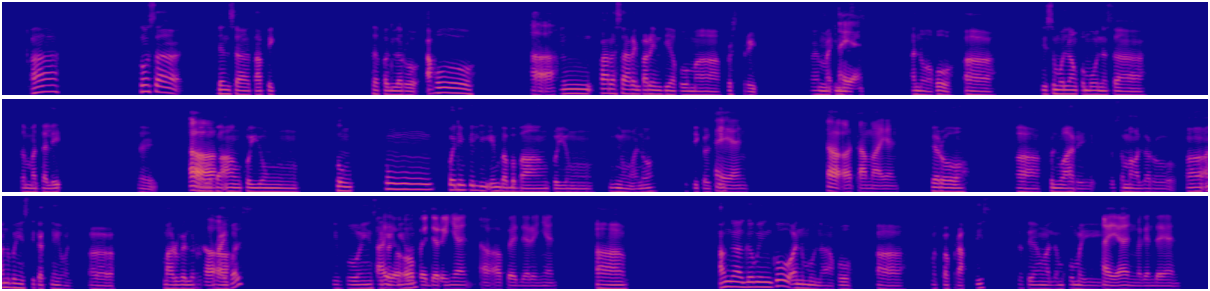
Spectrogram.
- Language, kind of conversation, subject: Filipino, unstructured, Paano mo naiiwasan ang pagkadismaya kapag nahihirapan ka sa pagkatuto ng isang kasanayan?
- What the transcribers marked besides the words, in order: none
